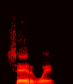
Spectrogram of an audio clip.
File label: "serve", latin; santillana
